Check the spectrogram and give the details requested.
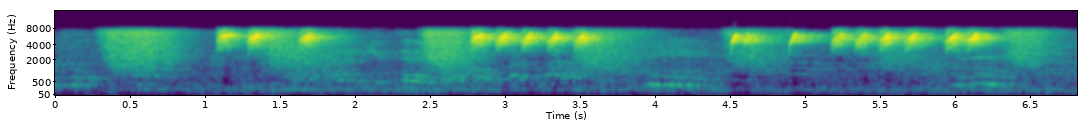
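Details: Flamboyan bird singing lively: bursts of high, sharp chirps in quick clusters, each phrase of three to five notes separated by short pauses, over a faint background hum.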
